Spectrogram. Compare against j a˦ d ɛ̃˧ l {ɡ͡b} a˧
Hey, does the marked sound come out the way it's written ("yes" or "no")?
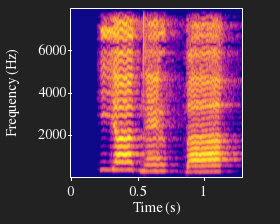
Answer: yes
